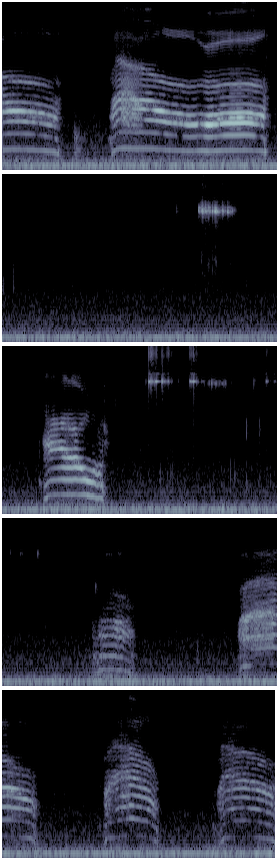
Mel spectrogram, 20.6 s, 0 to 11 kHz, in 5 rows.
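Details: Domestic cat indoors on a cat tower, recorded 17 April 2024, giving about seven separate meows over twenty seconds, some short and others drawn out and wavering, with quiet pauses between them and a low steady room hum.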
